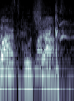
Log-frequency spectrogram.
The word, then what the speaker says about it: maracuyá: Maracayúa. Maracayúa. – Maracuyá. ¿Cómo se dice? – Maracuyá. – Maracuyá. Novio para la mujer. Maracuyá o maracuyá. – Para mí, maracuyá. – Con acento.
